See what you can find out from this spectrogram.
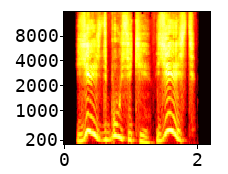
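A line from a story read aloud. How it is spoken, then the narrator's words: Yelling. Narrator (Russian): завопила Васька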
